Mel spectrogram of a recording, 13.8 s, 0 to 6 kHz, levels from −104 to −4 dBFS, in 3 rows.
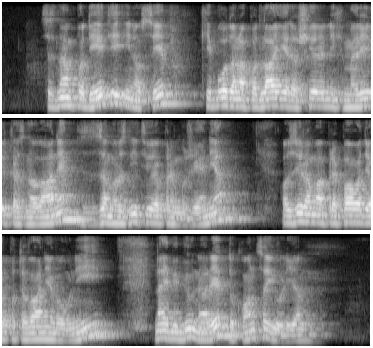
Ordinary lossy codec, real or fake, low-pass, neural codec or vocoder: none; real; 5.4 kHz; none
